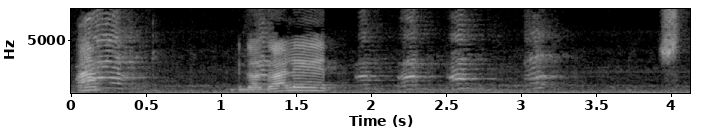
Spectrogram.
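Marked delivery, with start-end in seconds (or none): none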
